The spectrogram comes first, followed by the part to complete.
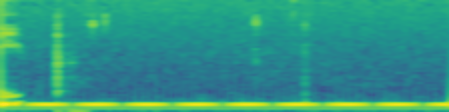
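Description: Brainwave-entrainment tone bed: a low pure tone pulsing evenly about four times a second over a steady lower hum.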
